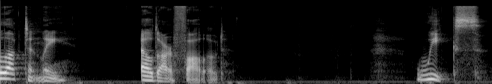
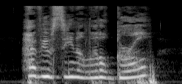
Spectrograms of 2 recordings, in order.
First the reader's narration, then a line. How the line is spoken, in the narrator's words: gasped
